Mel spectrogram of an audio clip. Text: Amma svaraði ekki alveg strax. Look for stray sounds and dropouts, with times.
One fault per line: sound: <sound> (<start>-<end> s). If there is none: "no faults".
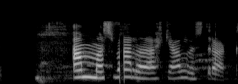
sound: dropout (1.2-1.2 s)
